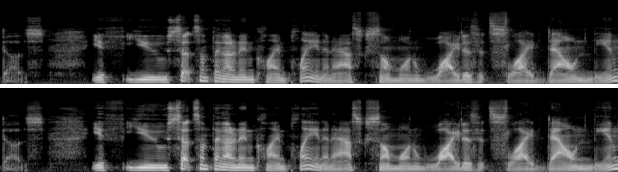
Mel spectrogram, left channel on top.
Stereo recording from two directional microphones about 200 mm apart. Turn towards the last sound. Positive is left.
turn(degrees=-20)  # may be behind; listen again after turning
